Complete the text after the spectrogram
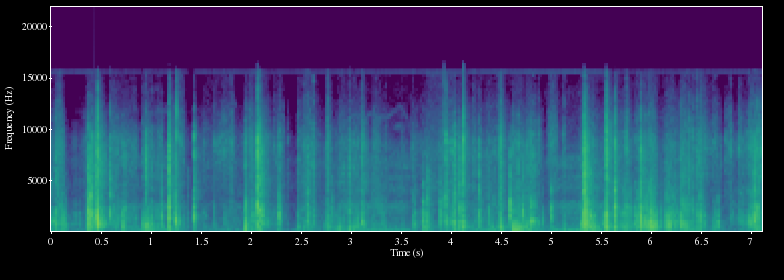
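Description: Wrapping paper crinkles and rustles as it is folded.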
